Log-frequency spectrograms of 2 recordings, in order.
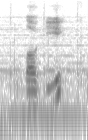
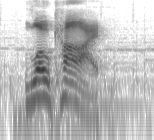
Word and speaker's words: Loki: Alto, how would you pronounce the name of Thor's brother? Loki. Does he say Loki? Lokai.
